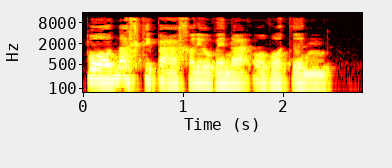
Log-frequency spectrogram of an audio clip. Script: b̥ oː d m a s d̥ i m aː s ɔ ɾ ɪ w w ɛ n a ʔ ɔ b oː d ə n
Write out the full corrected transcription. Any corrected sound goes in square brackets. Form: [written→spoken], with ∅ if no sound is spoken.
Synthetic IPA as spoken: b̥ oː d [m→n] a [s→χ] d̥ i [m→b] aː [s→χ] ɔ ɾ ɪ w [w→v] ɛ n a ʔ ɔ [b→v] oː d ə n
